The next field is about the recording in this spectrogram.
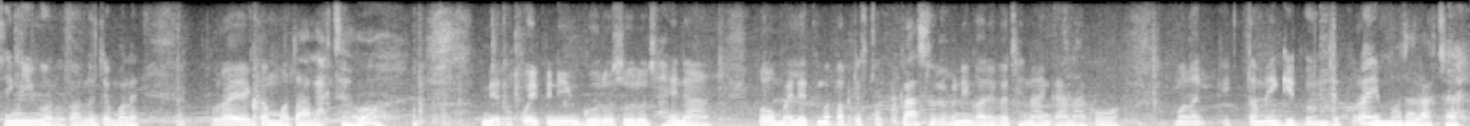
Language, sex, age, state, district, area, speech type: Nepali, male, 18-30, West Bengal, Alipurduar, rural, spontaneous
